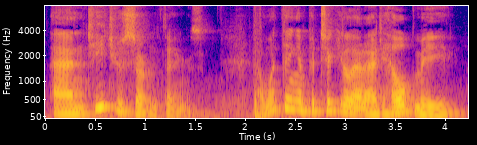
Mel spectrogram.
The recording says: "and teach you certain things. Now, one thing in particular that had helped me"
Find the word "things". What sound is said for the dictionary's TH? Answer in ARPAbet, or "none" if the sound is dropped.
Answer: TH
